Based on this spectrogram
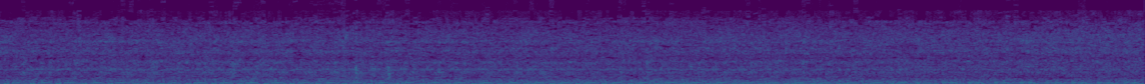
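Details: Mini Cooper D three-cylinder diesel idling with low uneven rumble and fast rattling pulse about four beats a second; mechanic diagnosed broken, worn dual mass flywheel carrying clutch springs; juddering after clutch lift reported.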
